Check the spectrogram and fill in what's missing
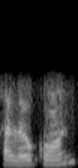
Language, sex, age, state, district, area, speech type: Urdu, female, 18-30, Delhi, Central Delhi, urban, conversation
